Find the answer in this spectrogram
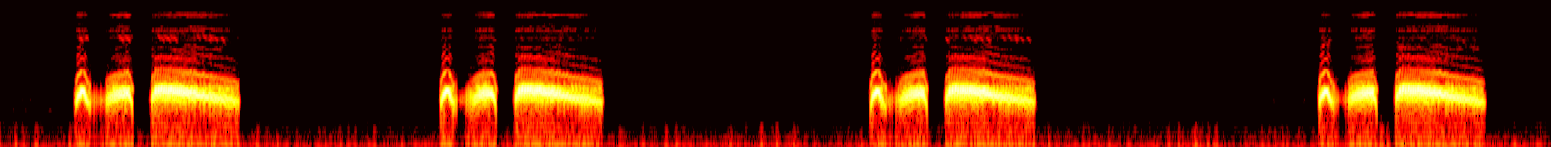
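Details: Call of a spotted dove, 'lio tan' style, used as a lure so a trained dove answers back: four phrases roughly three seconds apart, each a quick double coo followed by a drawn-out descending note.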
